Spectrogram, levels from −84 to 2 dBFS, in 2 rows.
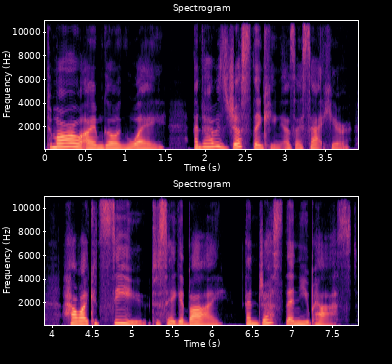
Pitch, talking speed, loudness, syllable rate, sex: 225 Hz, 220 wpm, -20 LUFS, 5.0 syllables/s, female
